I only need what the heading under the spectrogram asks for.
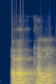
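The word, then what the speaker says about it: terephthalic: और बेंजीन के जब पैरा पैरा पे COH तो इसको टेरिथैथेलिक एसिड बोलते हैं। पी नहीं आता है ना शुरू में। इसमें पी नहीं आता। इसमें पी आता है। टेररथैलिक एसिड। पैरा पेocलिक एसिड बोलते हैं।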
